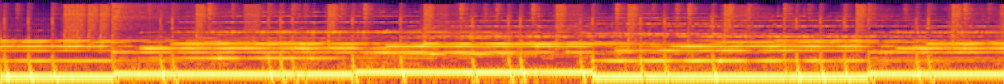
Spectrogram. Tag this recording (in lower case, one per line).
music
